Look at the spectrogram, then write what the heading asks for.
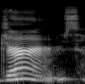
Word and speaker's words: germs: look at the word germs this is a tricky word because even though it's spelt with the g it sounds like a j where does germs fit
